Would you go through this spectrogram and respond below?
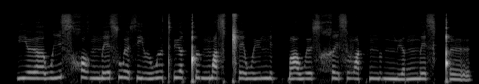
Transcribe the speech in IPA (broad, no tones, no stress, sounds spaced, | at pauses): j ø ɐ̯ w i s χ o ʁ ŋ͡m e s w ø s j ɯ w ɯ tʼ y ɐ̯ ǃ ɯ ŋ͡m ɑ s ǁ e w y ŋ e k ɡ͡b ɑ w ø s χ i s v ɑ k ŋ ɯ ŋ͡m y ɐ̯ ŋ͡m e s ǃ ø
